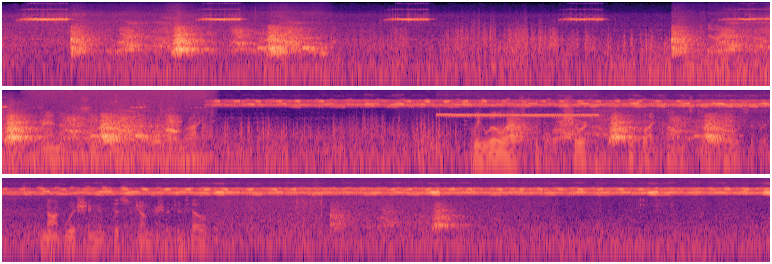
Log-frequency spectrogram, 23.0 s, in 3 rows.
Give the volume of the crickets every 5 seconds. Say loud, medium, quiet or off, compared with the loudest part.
loud, medium, medium, loud, loud.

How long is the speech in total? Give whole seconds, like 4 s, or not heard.
8 s.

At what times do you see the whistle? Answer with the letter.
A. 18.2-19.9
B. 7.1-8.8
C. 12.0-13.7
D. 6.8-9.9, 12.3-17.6
C.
